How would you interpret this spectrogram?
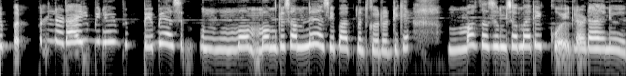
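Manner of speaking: high, stammering acted protest; flustered pleading. Wife fearing her partner will leave, flustered high pleading. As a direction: plead urgently, pitched right up. Pleads that there was no fight.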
